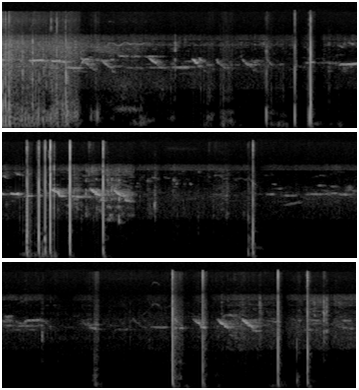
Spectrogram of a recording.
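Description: Faint bird chirps in short, repeated phrases, with a rustling burst at the start and scattered sharp clicks throughout.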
